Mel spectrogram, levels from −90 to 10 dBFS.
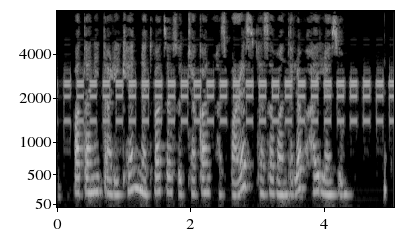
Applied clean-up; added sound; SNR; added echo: classical method spectral subtraction.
